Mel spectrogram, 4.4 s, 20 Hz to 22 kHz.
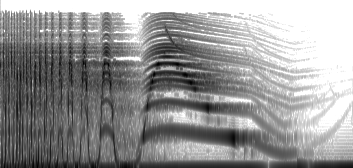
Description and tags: Cat Meow
This sound is made using the OP-X Synthesis with some added reverb.
4x4-Records, Bass, Clap, Drum, Dubstep, EDM, Electro, House, J, Kick, Lee, Music, Open, Stab, Synths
